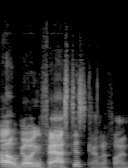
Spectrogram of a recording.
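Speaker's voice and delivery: ordinary delivery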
